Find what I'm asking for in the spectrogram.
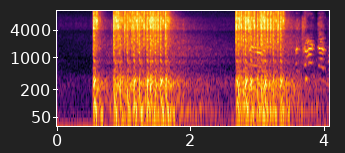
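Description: Sustained bursts of machine gun fire in the Arma 3 campaign, two long loud volleys separated by a brief lull, with fainter rattling shots trailing off at the end.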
